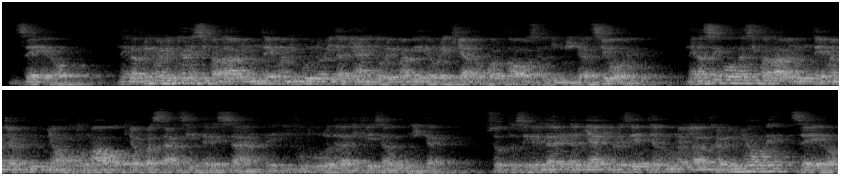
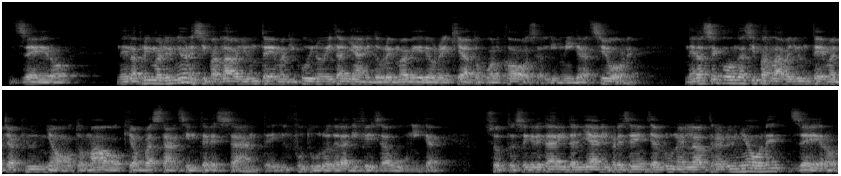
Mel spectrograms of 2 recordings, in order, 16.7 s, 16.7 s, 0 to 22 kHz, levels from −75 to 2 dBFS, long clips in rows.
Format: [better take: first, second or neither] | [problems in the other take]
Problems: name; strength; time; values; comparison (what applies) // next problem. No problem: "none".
second | room echo; strong; dies away in 1.3 s; slight in the second // off-mic speech; far; far in the second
